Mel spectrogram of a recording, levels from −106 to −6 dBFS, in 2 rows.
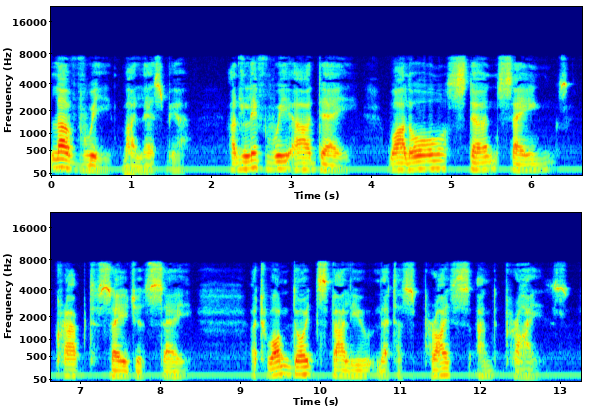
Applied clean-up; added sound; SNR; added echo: none; none; none; none.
